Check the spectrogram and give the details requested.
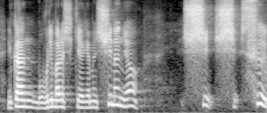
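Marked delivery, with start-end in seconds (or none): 2.7-4.0 쉬 as a hushed sh sound, then 스; sound demonstration. Shown as a demonstration. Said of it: "뭐 이런 발음이고요". (쉬, 쉬, 스 발음 시범)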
